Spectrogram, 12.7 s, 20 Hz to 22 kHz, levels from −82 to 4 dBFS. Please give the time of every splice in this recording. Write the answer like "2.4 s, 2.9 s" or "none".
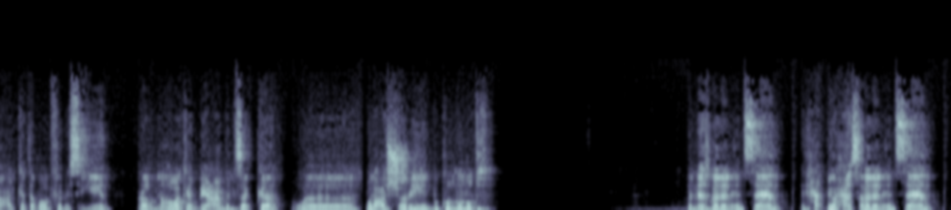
2.1 s, 4.8 s, 11.5 s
